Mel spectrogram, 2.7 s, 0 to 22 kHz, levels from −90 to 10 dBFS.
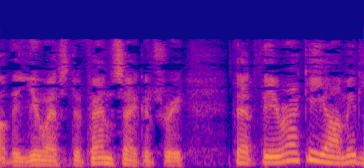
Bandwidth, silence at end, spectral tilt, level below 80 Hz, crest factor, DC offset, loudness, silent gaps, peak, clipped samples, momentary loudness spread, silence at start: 8.8 kHz; 0 s; -6 dB/octave; -50 dBFS; 14 dB; under 0.1%; -23 LUFS; none; -8 dBFS; under 0.1%; 6 LU; 0 s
